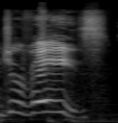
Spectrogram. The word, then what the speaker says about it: Gervais: We are looking at how to pronounce this name as well as Ricky Gervais. Ricky Gervais. Ricky Gervais!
